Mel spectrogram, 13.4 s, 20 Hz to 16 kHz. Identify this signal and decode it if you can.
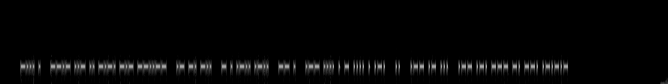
Morse code, heard as a keyed tone, about 40 wpm, 700 Hz. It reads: BE QUICK, AND TELL ME WHETHER I WAS WRONG.
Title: Sentences from Top 1000 Words - Review Part 3 - 40wpm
